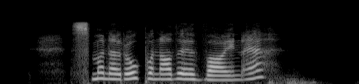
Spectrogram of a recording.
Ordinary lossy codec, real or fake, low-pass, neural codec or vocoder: none; fake; 7.2 kHz; codec, 16 kHz in and 24 kHz out, 0.6 kbps, FocalCodec, streaming, 4096 codes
